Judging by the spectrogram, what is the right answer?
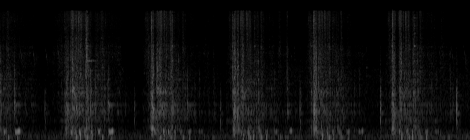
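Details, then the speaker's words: Generac generator, sitting a very long time, has its fuel valve opened and is pull-started. About six rattling pulls fade without catching: cranks but won't start, carburetor to be tackled next. "we can try to start it and unfortunately things don't go according to plan"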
